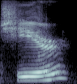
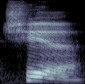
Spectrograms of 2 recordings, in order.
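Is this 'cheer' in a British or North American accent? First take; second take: North American; British. First: A closed vowel followed by an R-coloured schwa. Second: An open vowel gliding to a plain schwa. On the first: "In North American pronunciation, ... a closed E and then a rhotic schwa" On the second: "It should open to I, and then the R reduces to schwa"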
